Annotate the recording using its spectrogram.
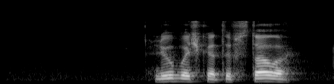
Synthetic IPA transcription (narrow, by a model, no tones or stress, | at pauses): lʲubɐt͡ɕkɐt̪ɨfst̪alˠɐ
